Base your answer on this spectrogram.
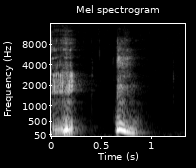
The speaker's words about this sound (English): And so I have to keep clearing my throat, and I do apologize. I'll try to drink some more water.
